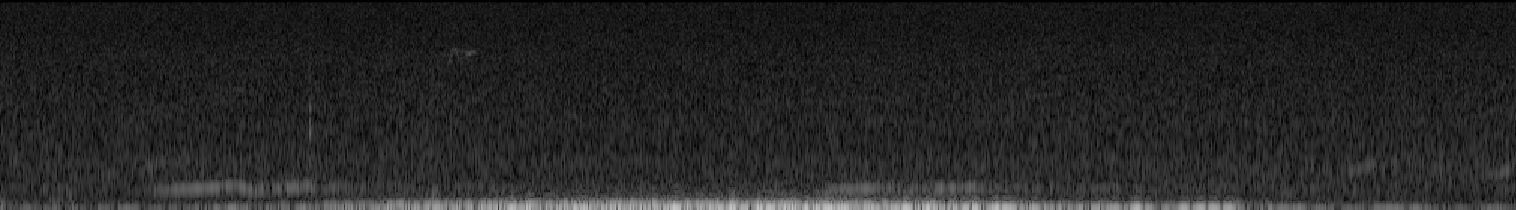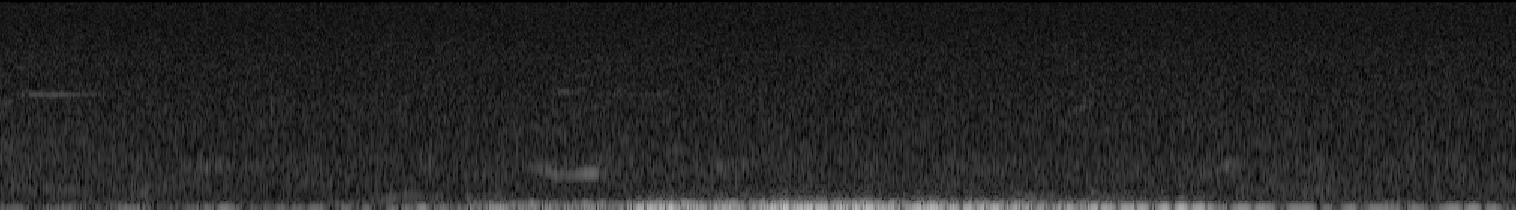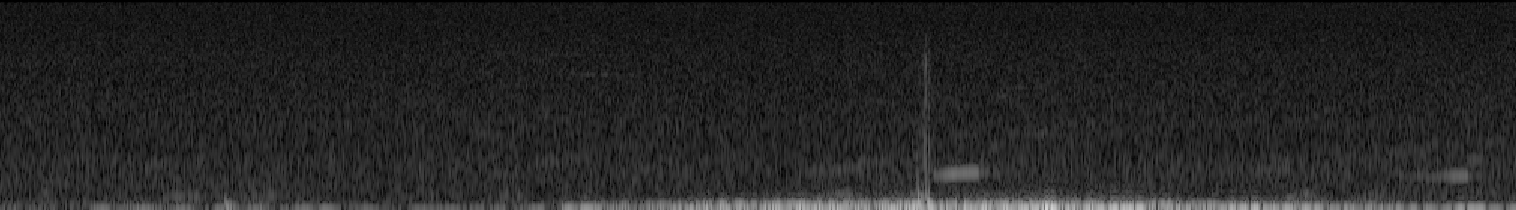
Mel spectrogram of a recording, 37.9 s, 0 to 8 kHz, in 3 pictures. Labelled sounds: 3.7	4.0	humpback whale, 3.5 to 3.9 kHz
8.5	8.9	humpback whale, 1.9 to 2.0 kHz
12.8	13.3	humpback whale, 1.9 to 2.1 kHz
17.2	17.5	humpback whale, 2.0 to 2.2 kHz

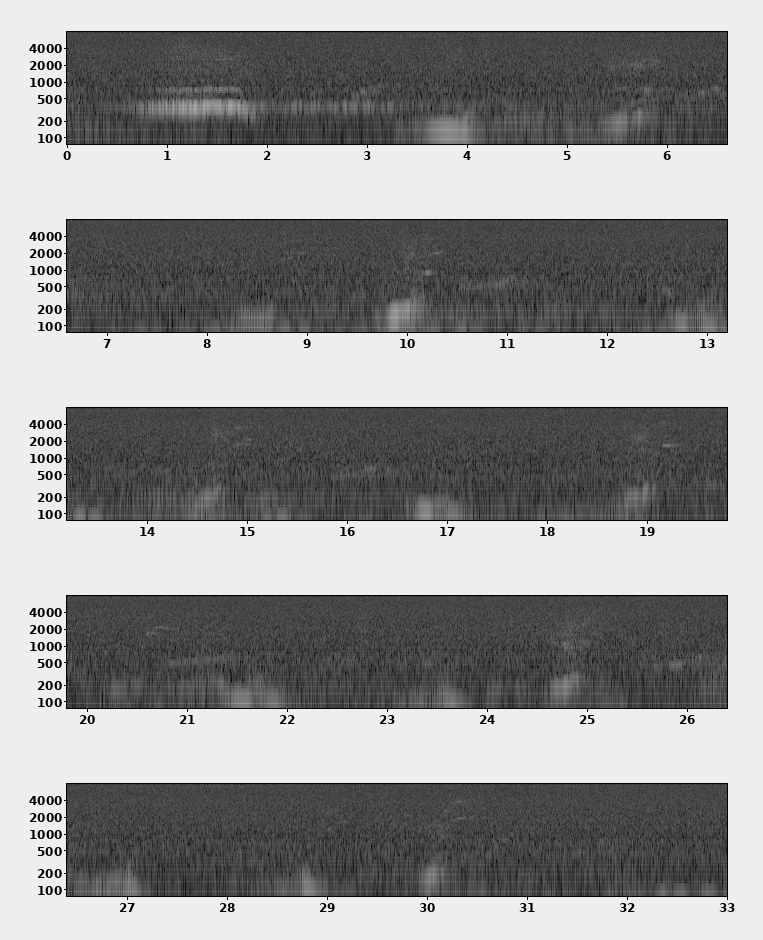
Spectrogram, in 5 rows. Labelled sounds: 19.1	19.4	humpback whale, 1.6 to 1.9 kHz
20.7	21.0	humpback whale, 2.0 to 2.2 kHz
24.7	24.9	humpback whale, 0.86 to 1.2 kHz

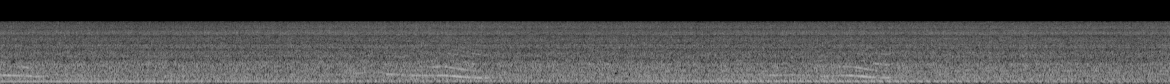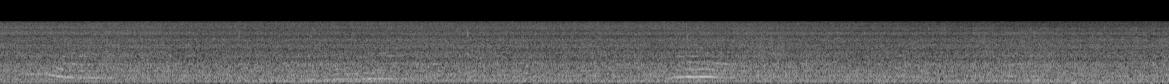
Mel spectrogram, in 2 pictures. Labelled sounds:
4.3	4.6	humpback whale, 0.78 to 0.88 kHz
8.4	8.7	humpback whale, 0.78 to 0.88 kHz

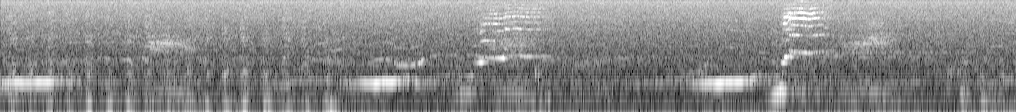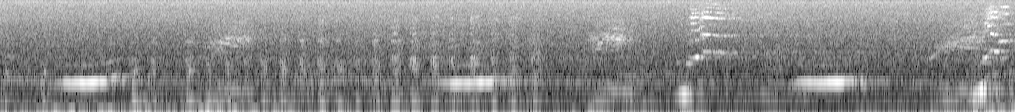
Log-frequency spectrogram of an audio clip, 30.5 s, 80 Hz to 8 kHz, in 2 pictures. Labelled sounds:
2.2	2.6	humpback whale, 0.93 to 1.6 kHz
7.2	8.2	humpback whale, 1.4 to 5.7 kHz
11.7	12.4	humpback whale, 0.80 to 5.7 kHz
12.8	13.3	humpback whale, 1.1 to 1.8 kHz
18.4	18.7	humpback whale, 1.3 to 1.5 kHz
24.0	24.6	humpback whale, 1.0 to 2.0 kHz
25.6	26.3	humpback whale, 0.83 to 5.8 kHz
29.2	30.4	humpback whale, 0.80 to 6.1 kHz

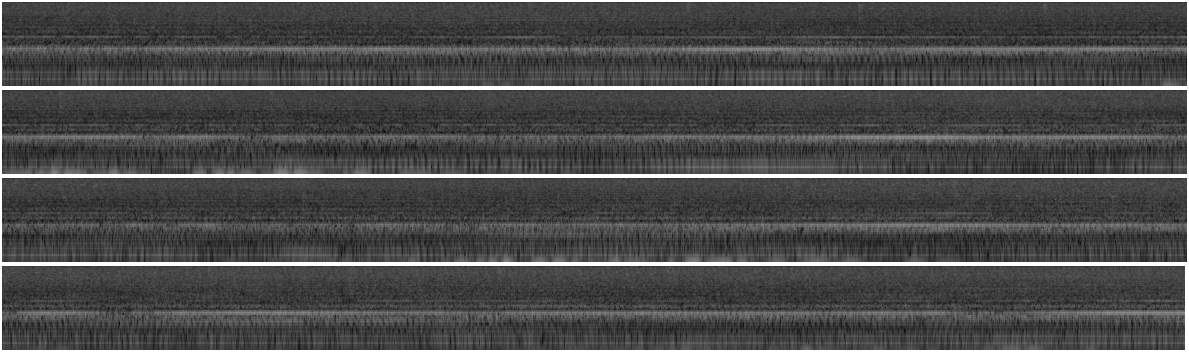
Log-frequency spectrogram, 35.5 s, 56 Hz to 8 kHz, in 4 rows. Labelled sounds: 3.8	4.0	vessel noise, 0.90 to 1.1 kHz

